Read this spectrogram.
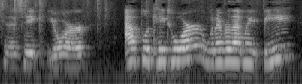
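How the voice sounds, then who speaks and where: This woman's fairly high voice has lively intonation and moves a little slowly. She's casually vlogging a how-to from her home bathroom, chatty and rambling, dropping frequent fillers and self-deprecating asides, and she sounds a touch stuffed up.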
